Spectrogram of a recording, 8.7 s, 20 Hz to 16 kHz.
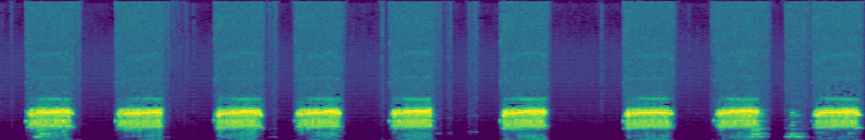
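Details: Getting a mouse treat on the night of January 28, 2013, an owl repeats grating, breathy screeches roughly every second, interspersed with a few brief softer clicks, no other sounds.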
